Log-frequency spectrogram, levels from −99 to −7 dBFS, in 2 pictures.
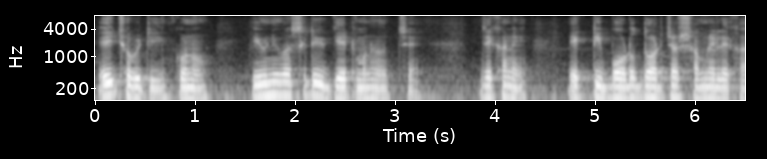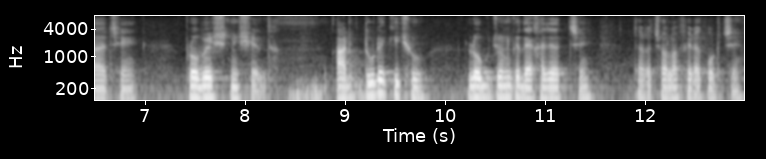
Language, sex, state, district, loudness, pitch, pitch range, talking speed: Bengali, male, West Bengal, North 24 Parganas, -18 LUFS, 115 Hz, 110-120 Hz, 120 wpm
